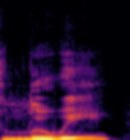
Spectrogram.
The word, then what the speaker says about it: Louie: for me is that do you remember when i i wasn't pronouncing it right sort of when you first started to watch and and chat in the chat room and then he said no no it's louie i was like oh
